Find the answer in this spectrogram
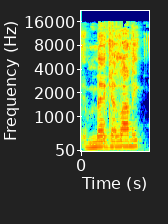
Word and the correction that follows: Magellanic: No, it's Magellan, isn't it? It's a Magellanic. – Yes, Magellanic.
